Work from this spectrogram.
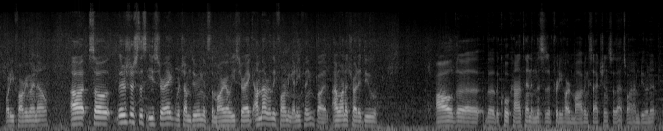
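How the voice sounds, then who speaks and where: Fairly quick speech from a man, medium in pitch, with ordinary pitch variation against noticeable background noise. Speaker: gaming streamer. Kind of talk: live gameplay commentary. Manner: casual, stammering over words.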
